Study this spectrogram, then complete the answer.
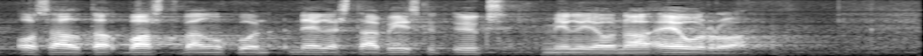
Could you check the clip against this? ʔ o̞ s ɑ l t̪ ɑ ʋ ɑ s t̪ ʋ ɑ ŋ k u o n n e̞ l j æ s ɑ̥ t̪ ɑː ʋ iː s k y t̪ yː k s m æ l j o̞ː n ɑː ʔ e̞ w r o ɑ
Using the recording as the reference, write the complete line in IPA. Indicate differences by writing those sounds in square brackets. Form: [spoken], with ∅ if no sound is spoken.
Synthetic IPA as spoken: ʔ o̞ s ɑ l t̪ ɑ ʋ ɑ s t̪ ʋ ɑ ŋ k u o n n e̞ l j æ s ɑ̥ t̪ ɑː ʋ iː s k y t̪ [y] k s m [i] l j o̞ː n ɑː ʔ e̞ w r o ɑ

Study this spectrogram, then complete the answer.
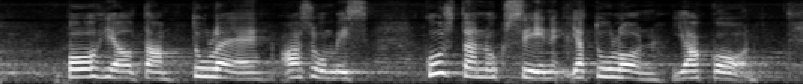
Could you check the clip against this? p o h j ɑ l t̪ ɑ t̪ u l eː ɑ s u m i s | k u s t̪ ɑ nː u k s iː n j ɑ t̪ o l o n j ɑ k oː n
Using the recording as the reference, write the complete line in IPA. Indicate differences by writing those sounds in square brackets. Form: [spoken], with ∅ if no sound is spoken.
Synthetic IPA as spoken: p o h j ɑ l t̪ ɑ t̪ u l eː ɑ s u m i s | k u s t̪ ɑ nː u k s iː n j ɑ t̪ [u] l o n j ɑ k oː n

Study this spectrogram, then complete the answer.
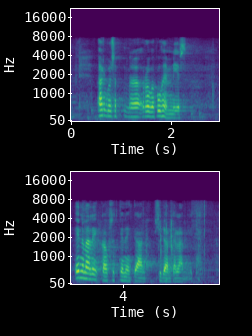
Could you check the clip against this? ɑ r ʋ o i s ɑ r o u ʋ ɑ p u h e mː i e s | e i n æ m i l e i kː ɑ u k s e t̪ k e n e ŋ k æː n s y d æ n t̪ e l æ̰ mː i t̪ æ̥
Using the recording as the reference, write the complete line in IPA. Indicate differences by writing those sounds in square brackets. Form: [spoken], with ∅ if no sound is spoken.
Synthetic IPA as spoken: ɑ r ʋ o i s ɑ r o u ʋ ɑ p u h e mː i e s | e i n æ m [æ] l e i kː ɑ u k s e t̪ k e n e ŋ k æː n s y d æ n t̪ [æ] l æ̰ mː i t̪ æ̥

